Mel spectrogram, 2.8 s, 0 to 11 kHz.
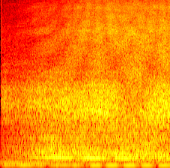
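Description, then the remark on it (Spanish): Steady roar of city traffic with engines rumbling, a continuous dense wash of vehicles passing along a busy street in Madrid at 9 a.m. rush hour on a sunny July morning, no voices. “Son las 9 de la mañana y es hora punta en la capital.”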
